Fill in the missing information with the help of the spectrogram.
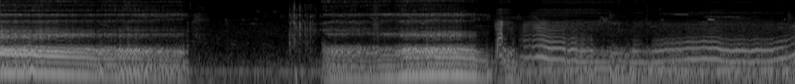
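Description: Bobcat growling with a raw chicken drumstick clamped in her jaws. The growls are long and wavering: one at the start, a second after a pause of about a second, and a third that runs on with a rising and falling pitch.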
